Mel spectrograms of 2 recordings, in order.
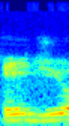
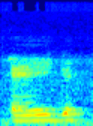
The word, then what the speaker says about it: ague: you a-g-u-e i looked it up it is pronounced age you i used to think it was egg and that's just uh this can be both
